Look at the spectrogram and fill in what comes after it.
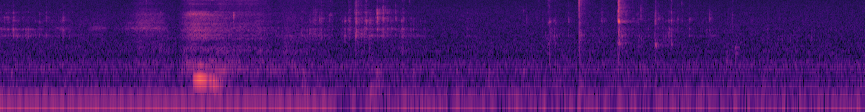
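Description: Faint chewing and mouth sounds from a person eating fried chicken wings, with a short louder mouth sound about two seconds in and two sharp clicks about six seconds in.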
